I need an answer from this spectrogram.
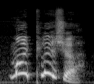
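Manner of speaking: very high, sing-song reply; very high woman's voice. A narrator's reading. The woman answering Mister Good, very high. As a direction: lift it up high and cheery. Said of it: "said the woman".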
